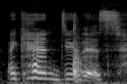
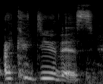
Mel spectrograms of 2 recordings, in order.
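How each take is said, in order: First: "I can do this" with "can" stressed, falling at the end; self-reassurance, stress on can. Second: "I can do this" with "do" stressed, said softer, falling; a soft self-pep talk, weight on "do"; self-reassurance, stress on do. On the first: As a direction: insist to yourself "I can do this", hitting "can". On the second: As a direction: quietly tell yourself "I can do this", landing on "do". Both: Real, not acted.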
